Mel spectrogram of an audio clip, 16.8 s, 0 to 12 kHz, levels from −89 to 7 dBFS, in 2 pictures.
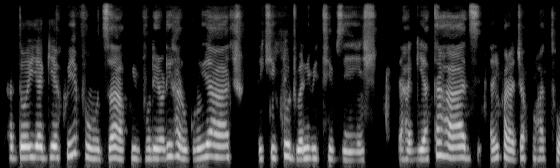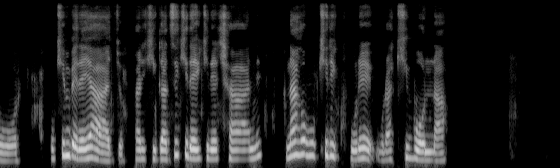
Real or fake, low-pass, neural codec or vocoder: fake; 10.8 kHz; codec, 24 kHz, 3.1 kbps, DualCodec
